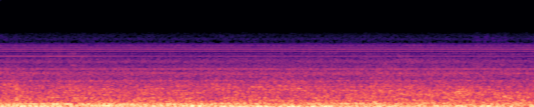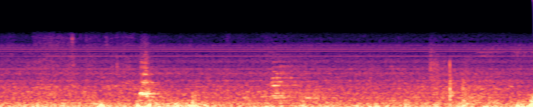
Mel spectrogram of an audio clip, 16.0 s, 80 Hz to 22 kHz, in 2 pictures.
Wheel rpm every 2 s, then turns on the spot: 0, 0, 0, 0, 0, 0, 0, 0.
none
